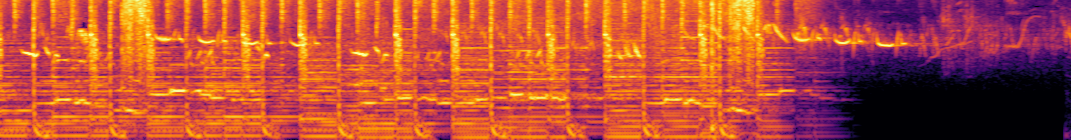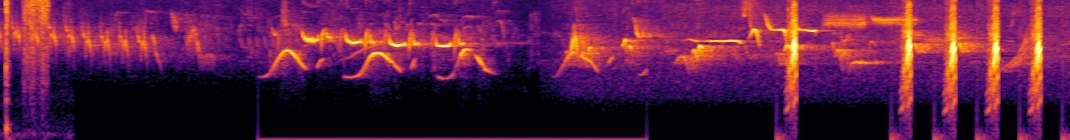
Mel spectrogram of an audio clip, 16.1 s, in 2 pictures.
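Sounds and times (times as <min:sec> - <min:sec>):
bird-like chirping and whistles: 0:00.0 - 0:06.8, 0:10.0 - 0:16.0.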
